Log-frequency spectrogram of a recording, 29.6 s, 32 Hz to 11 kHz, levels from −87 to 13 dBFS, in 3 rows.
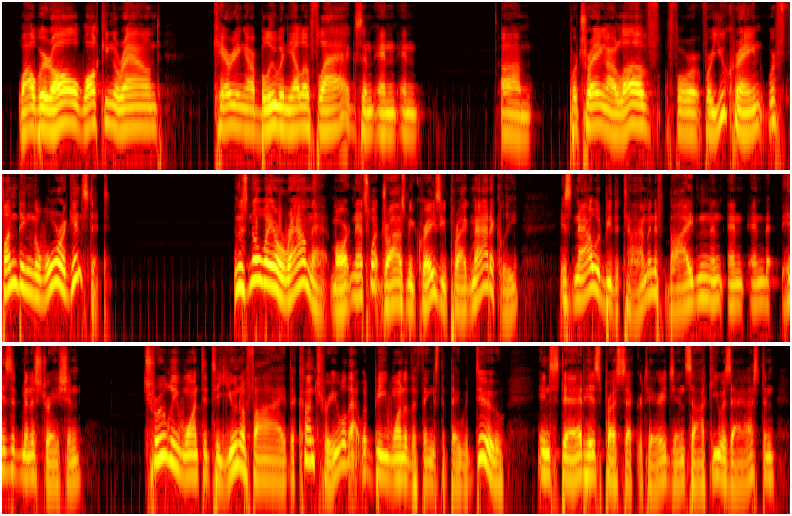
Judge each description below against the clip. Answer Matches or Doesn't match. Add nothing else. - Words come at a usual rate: Matches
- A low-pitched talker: Matches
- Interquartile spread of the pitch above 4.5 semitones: Matches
